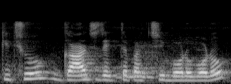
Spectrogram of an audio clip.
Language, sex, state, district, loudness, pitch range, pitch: Bengali, female, West Bengal, Malda, -17 LUFS, 190-240 Hz, 210 Hz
